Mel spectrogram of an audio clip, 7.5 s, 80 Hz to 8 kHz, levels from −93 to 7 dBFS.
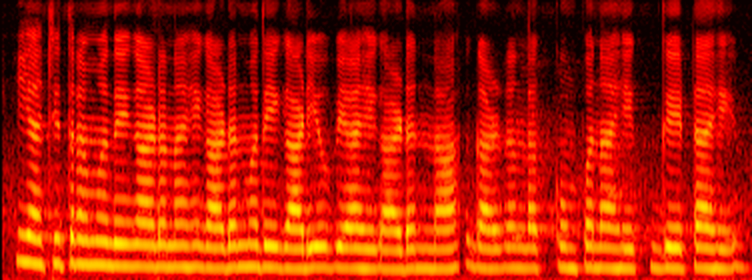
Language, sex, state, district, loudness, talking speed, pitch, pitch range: Marathi, female, Maharashtra, Solapur, -27 LUFS, 110 wpm, 215 Hz, 210-225 Hz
